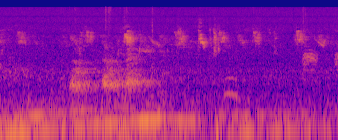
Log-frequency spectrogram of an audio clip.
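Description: Small birds chirping in short high calls, again and again, over a low rumble that is loudest in the first half.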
